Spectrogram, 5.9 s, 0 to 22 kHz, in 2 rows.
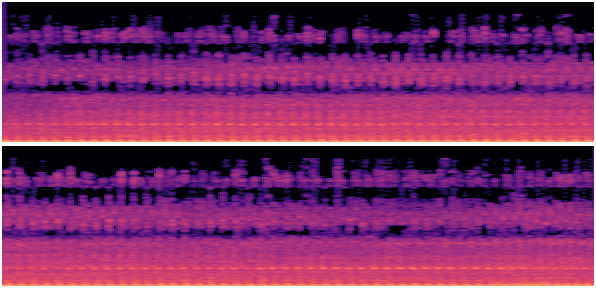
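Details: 1977 Triumph Bonneville T140 750cc twin, US import, 8,138 miles, kick-started and hot-wired without key: loud, even burble at steady idle, firing regularly with no knocks or rattles; engine runs sound.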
